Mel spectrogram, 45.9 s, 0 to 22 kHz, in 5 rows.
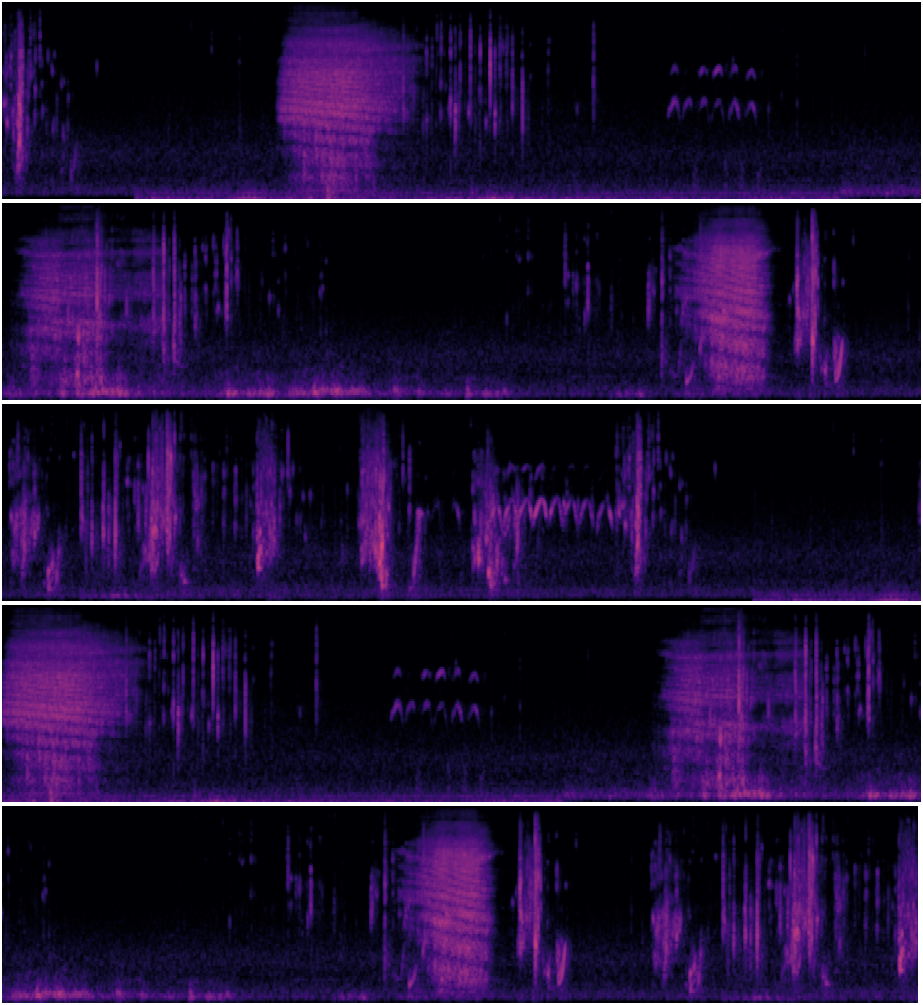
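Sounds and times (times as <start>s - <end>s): swan hissing: 1.5s - 6.0s, 9.4s - 11.0s, 15.9s - 17.0s, 26.0s - 32.7s, 34.2s - 35.9s, 40.7s - 41.8s
short wet clicks and snaps: 3.9s - 8.4s, 10.1s - 11.6s, 14.2s - 15.9s, 17.1s - 17.7s, 18.4s - 23.5s, 28.6s - 33.2s, 34.9s - 36.8s, 39.0s - 40.7s, 41.9s - 42.5s, 43.2s - 45.9s.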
